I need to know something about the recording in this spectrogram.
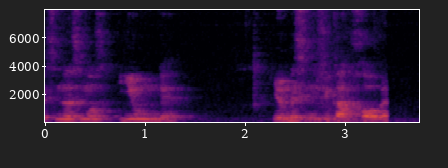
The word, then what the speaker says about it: Junge: La J se llama J y se pronuncia como una I. O sea, en este caso no diríamos Junge, sino decimos Junge.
